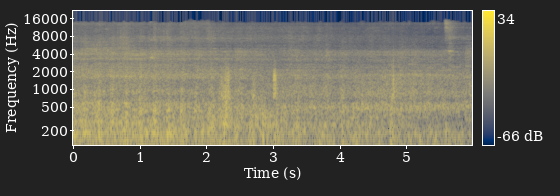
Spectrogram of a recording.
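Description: Mixed freight train cars rolling past with a steady rumble and clickety-clack of wheels over the rails. There are two brief high squeaks about two and three seconds in, and the rumble eases off slightly toward the end.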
